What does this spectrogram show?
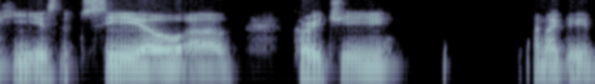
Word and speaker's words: Korechi: Okay, so yeah, we call Korechi Innovations Inc. You pronounce it right, Aaron.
